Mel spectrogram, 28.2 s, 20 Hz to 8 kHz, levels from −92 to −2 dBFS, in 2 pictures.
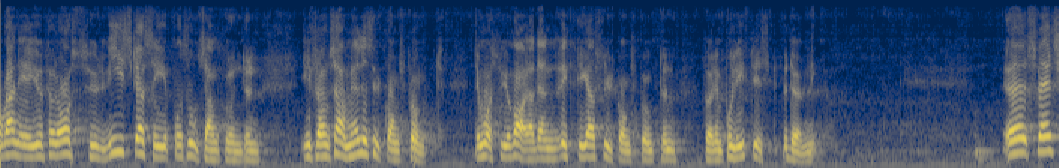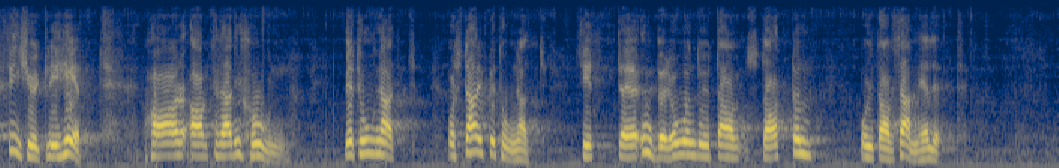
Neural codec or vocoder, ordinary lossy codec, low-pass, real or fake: codec, 24 kHz, 6 kbps, HILCodec; none; 7.2 kHz; fake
